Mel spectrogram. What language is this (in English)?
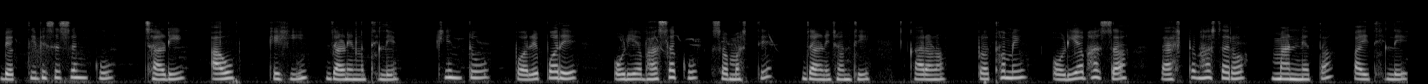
Odia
